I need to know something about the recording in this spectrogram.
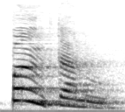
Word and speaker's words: pântano: Pântano, a boca não se abre, como no acento agudo, como naquelas palavrinhas que contêm acento agudo.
